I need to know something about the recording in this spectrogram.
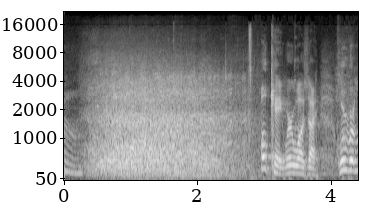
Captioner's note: audience laughs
